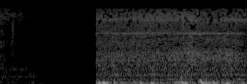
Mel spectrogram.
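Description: Bees buzz steadily in a dense, close swarm around communal feeder buckets after a brief silent gap, a constant loud hum.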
